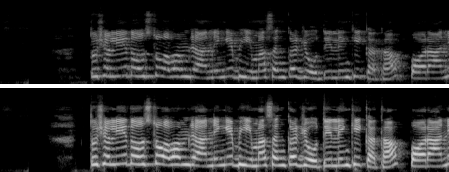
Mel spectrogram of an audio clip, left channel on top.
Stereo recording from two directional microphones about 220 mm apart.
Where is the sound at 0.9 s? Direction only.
30° right (ahead or behind).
